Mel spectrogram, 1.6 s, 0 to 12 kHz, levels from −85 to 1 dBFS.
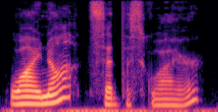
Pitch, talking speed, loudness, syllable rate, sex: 185 Hz, 185 wpm, -17 LUFS, 4.4 syllables/s, female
